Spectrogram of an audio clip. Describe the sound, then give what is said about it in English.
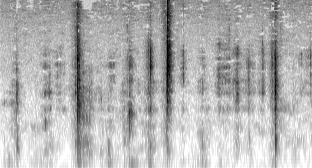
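Quiet, irregular clicks and ticks come from a screwdriver working the mounting screws out of a power supply circuit board, with many sharp little metallic snaps separated by short pauses. “now unscrewing the mounting screws of the power supply PCB. One screw.”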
